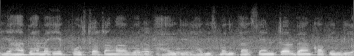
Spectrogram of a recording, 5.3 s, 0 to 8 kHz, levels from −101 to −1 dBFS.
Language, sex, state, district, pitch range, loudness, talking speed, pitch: Hindi, female, Bihar, Jahanabad, 185-205 Hz, -16 LUFS, 215 wpm, 195 Hz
